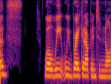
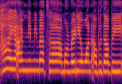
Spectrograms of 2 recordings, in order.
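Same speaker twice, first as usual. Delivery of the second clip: very high, cringey beginner radio presenter voice; 10 semitones higher than usual. Recalling an old radio demo, imitating the speaker's former high-pitched voice. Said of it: "I used to have a really high-pitched voice".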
